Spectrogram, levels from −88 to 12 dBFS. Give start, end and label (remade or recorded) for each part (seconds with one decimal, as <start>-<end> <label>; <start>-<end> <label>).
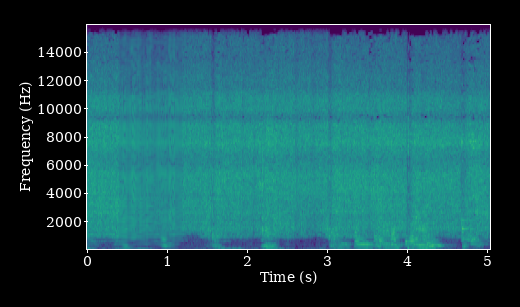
0.0-0.4 recorded; 0.4-1.2 remade; 1.2-5.0 recorded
